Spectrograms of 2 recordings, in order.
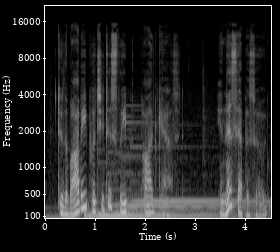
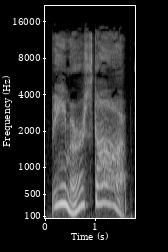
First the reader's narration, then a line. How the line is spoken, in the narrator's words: Flicker yelled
